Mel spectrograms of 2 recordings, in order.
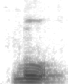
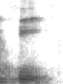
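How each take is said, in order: First: The b is followed by a u vowel. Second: The b is followed by an i vowel. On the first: The speaker calls it wrong. "bukan bu" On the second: The speaker calls it right. "dibacanya bi"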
